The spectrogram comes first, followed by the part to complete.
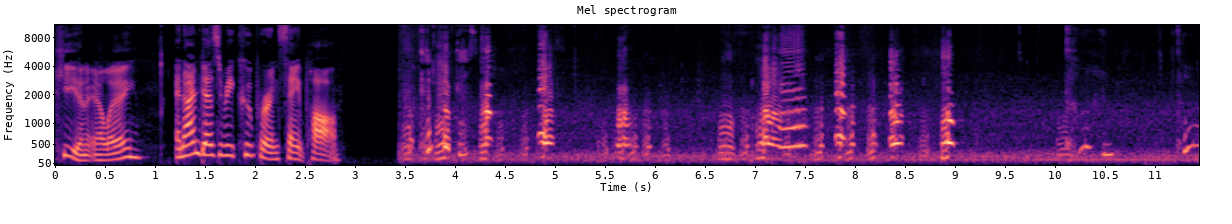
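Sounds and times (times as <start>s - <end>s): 
speech: 0.0s - 9.1s, 10.0s - 11.4s
flock of geese honking: 3.4s - 9.4s.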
